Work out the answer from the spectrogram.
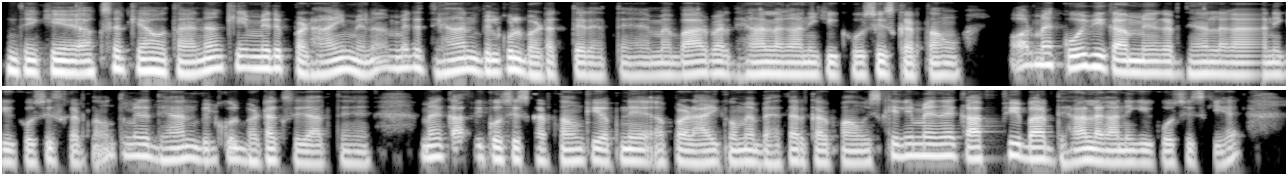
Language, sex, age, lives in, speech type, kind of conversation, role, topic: Hindi, male, 20-24, India, conversation, advice, user, एकाग्रता बनाए रखने में कठिनाई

